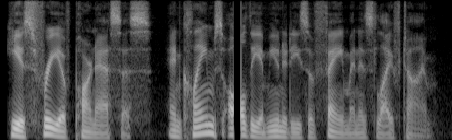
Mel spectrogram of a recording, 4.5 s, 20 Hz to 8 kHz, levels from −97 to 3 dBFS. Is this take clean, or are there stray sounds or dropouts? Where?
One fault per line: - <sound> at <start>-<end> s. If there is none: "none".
- dropout at 2.3-2.4 s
